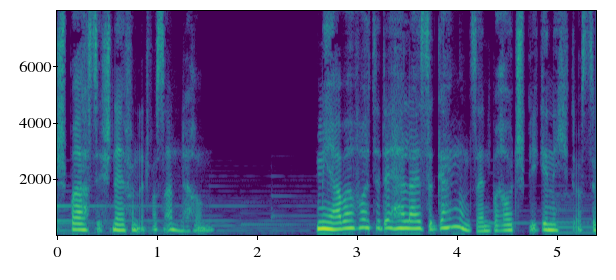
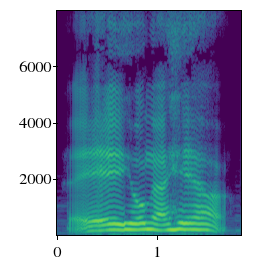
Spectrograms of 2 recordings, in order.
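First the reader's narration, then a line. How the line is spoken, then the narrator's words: Tired. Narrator (German): sagte müde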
